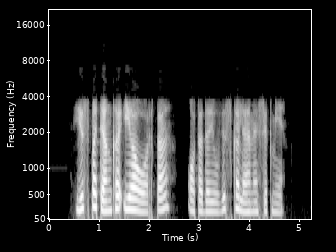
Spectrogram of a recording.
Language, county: Lithuanian, Vilnius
